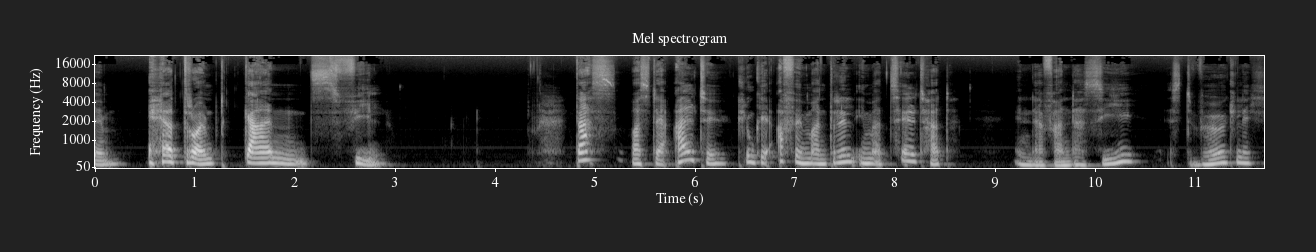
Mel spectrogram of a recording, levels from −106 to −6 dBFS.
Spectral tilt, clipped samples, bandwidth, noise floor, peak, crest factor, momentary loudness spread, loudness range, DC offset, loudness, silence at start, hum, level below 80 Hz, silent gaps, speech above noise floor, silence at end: -5 dB/octave; under 0.1%; over 20 kHz; -72 dBFS; -10 dBFS; 26 dB; 16 LU; 7 LU; under 0.1%; -33 LUFS; 0 s; none; -76 dBFS; none; 38 dB; 0.05 s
